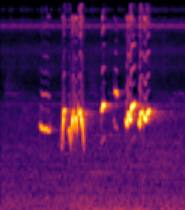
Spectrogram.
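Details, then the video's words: A sooty-headed bulbul gives a single rich, gurgling song phrase. A brief pure note leads into rolling, liquid warbles and ends on a brighter bubbling flourish. The surroundings are otherwise quiet. "KUTILANG EMAS PALING MERDU! Suara Gacor Panjang"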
